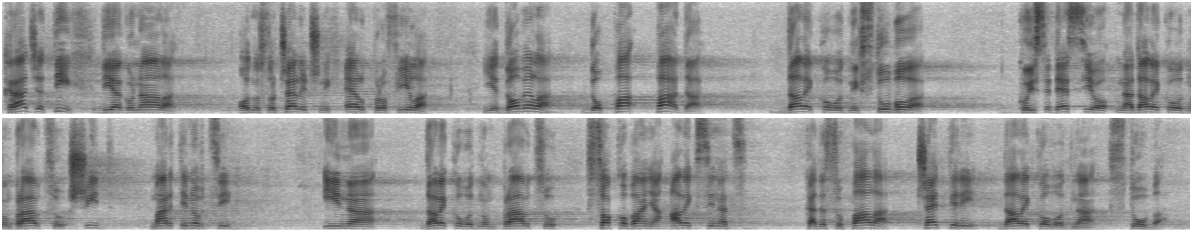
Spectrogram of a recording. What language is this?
Serbian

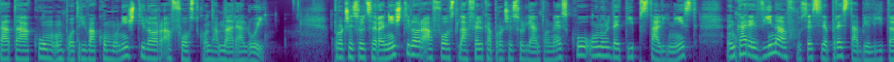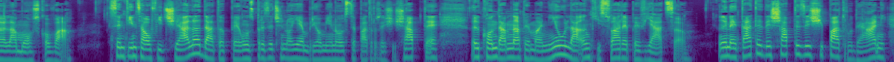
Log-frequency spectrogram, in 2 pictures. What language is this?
Romanian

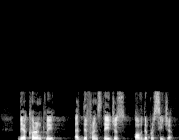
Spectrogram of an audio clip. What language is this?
English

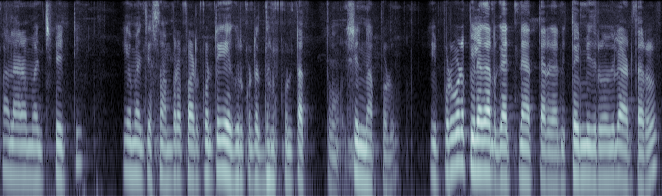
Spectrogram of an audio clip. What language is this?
Telugu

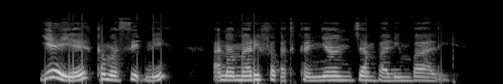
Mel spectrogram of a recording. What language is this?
Swahili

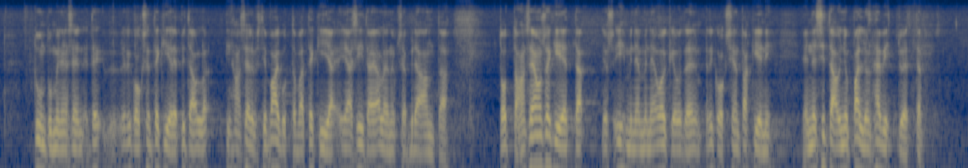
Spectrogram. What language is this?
Finnish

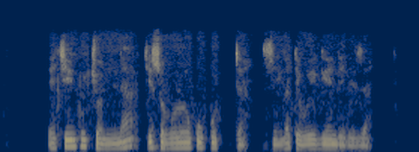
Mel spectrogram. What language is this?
Ganda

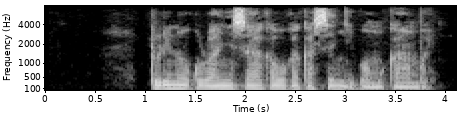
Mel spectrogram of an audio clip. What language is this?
Ganda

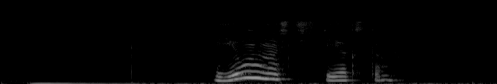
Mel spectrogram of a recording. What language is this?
Russian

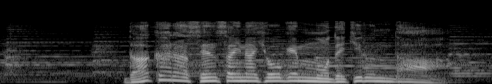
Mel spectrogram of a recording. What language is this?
Japanese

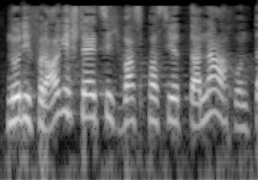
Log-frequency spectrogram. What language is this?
German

